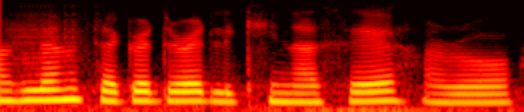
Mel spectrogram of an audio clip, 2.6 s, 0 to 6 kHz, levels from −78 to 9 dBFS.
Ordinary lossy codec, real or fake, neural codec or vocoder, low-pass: none; real; none; 5.4 kHz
